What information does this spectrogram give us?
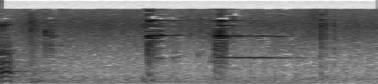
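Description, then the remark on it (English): Glass clinking as a glass of sherry is served for dinner: a few light taps spaced irregularly, two of them ringing out briefly with a clear bright tone, against quiet background noise. “How about a glass of sherry for dinner?”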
